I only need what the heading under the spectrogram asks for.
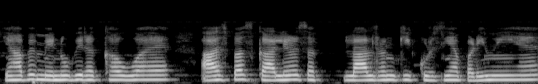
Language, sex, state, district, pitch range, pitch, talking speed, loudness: Hindi, female, Uttar Pradesh, Lalitpur, 200-215 Hz, 210 Hz, 180 wpm, -15 LUFS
